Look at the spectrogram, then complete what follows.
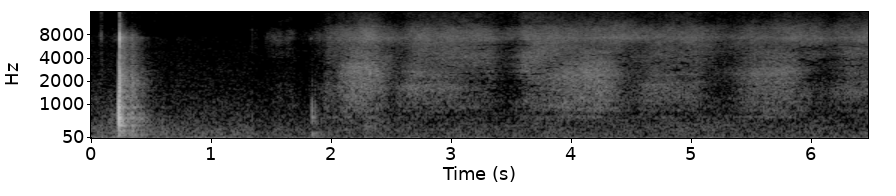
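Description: A sharp click near the start. Then a hand slides across the cloth surface of a Sandberg XXXL gaming desk pad, a soft rubbing hiss that swells and fades about three times as the palm strokes back and forth.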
